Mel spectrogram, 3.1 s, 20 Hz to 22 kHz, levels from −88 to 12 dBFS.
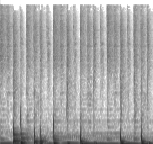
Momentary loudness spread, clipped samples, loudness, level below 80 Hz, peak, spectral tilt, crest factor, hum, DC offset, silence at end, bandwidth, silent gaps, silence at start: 7 LU; under 0.1%; -17 LUFS; -16 dBFS; 0 dBFS; -5 dB/octave; 12 dB; none; under 0.1%; 0 s; 19.5 kHz; none; 0 s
